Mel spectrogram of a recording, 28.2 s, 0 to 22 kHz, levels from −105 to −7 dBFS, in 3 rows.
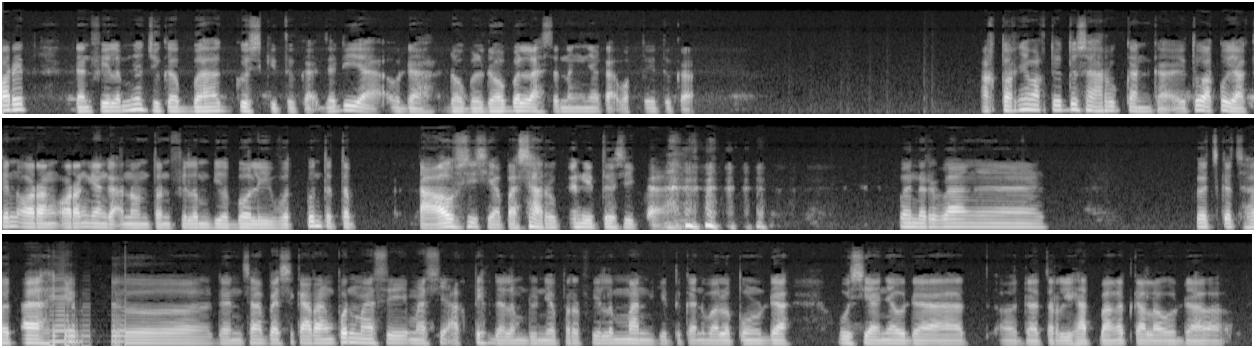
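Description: From 0.45 to 2.02 s there's an echo leak, a faint delayed copy of the speech about 230 ms behind, again at 5.04–5.59 s at the same delay and at 8.89–9.38 s (about 280 ms), then 12.47–18.68 s at about 310 ms. It sits roughly 20 to 30 dB down, likely a far-end loudspeaker whose echo canceller let some through. From 19.14 to 19.70 s comes robotic sound from repeated short buffers: most of the audio is likely replaced by loops of about 5 ms, giving a rigid 188 Hz metallic buzz. The echo returns from 21.99 to 28.03 s, now about 330 ms behind.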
